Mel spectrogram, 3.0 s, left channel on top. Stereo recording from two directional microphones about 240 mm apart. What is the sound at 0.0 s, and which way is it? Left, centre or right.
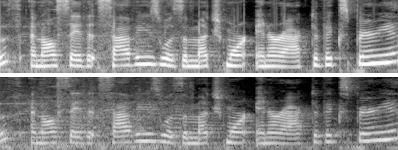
Speech, left.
